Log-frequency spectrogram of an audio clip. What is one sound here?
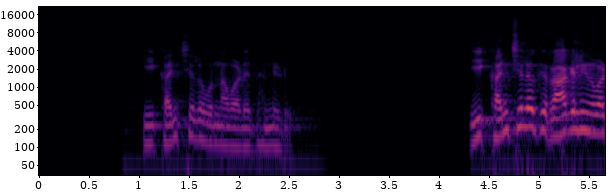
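A man speaks with emphasis through a microphone, with pauses between phrases.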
